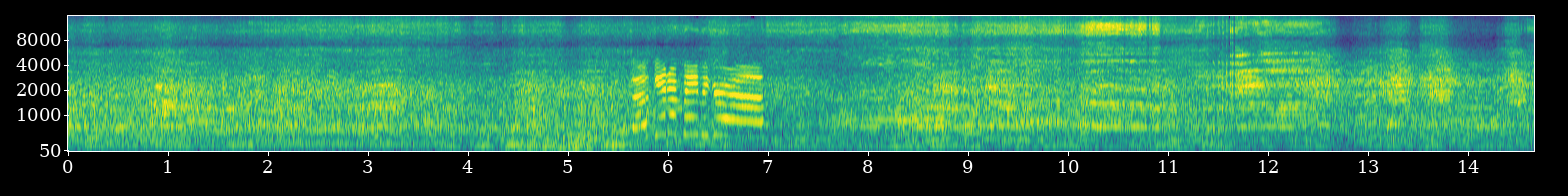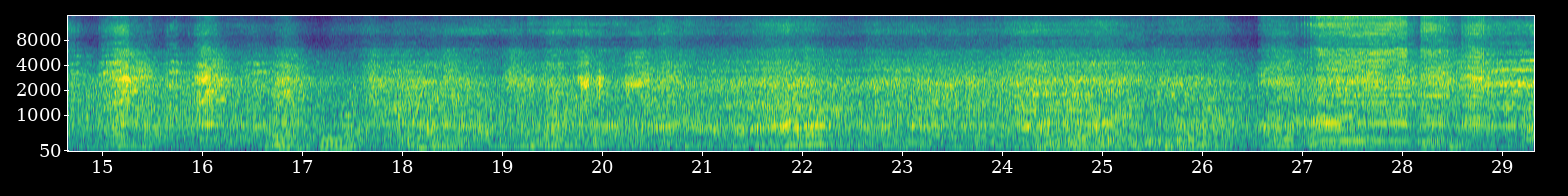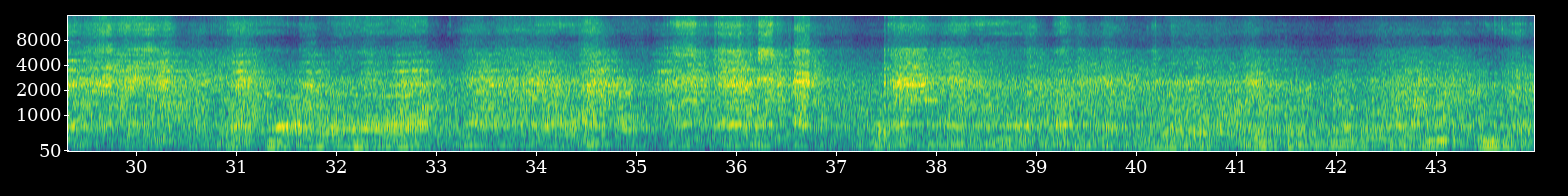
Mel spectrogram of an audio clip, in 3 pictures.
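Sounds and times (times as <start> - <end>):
dirt bike engines revving: 0.0 - 43.9.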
